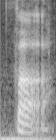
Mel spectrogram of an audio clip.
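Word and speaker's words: pho: So, a lot of Americans don't know that fu is pronounced fu. They see p h o and they say fo.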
